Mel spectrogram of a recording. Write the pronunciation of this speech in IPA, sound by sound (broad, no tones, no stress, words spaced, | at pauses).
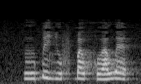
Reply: ɯɓeʎofɓa χʷawɛ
